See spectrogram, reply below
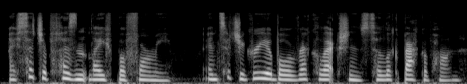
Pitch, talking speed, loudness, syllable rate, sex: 220 Hz, 190 wpm, -19 LUFS, 6.0 syllables/s, female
